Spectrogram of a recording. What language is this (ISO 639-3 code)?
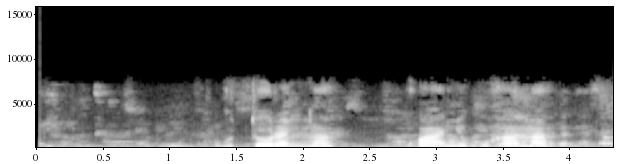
kin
